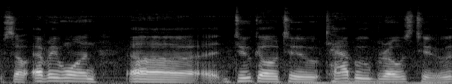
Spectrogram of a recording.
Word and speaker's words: Taboo Bros 2: So everyone do go to Taboo Bros 2. That's spelled TABOO space BROS space Roman numeral 2. I used to say Taboo Brothers, which Lena Shea informed myself led to basically a softcore incestuous porn channel.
